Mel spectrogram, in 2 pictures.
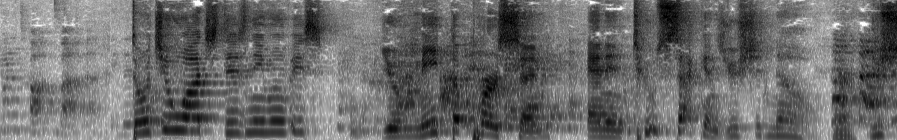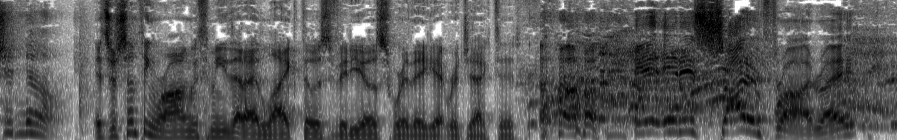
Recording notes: a live podcast for patrons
